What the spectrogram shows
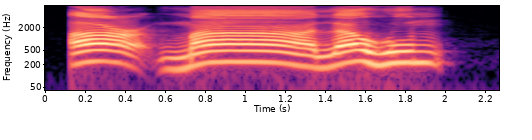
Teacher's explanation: میم میں الف مدہ ہوگا یعنی ایک الف کی مقدار اس کو ہم کھینچیں گے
